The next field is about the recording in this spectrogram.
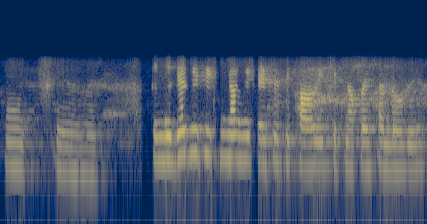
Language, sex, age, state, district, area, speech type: Hindi, female, 60+, Uttar Pradesh, Ayodhya, rural, conversation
